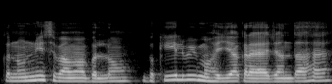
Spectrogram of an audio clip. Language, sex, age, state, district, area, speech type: Punjabi, male, 30-45, Punjab, Rupnagar, urban, spontaneous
